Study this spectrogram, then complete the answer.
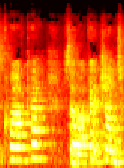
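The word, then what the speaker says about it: Kawka: I think it's Quacker. So I'll get John to pronounce it because he's much better than me. It's K-A-W-K-A. So K-A-W-K-A. Zoe Corker. And then Nesma Saeed Khan.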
